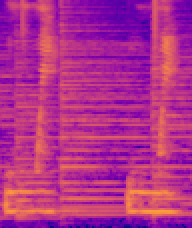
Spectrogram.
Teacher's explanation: For this combination, now you have to pronounce the U longer and the E shorter.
